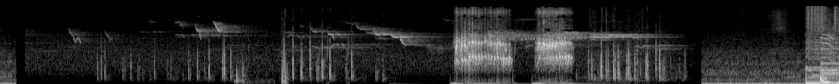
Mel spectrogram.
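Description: Static hiss, then a creature's high, short, falling chirps with faint clicks, followed by two loud harsh shrieks about halfway through. A burst of static hiss comes near the end.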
